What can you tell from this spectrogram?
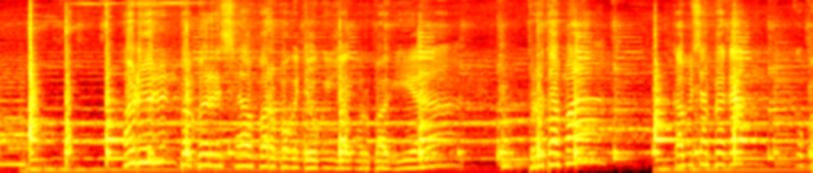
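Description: Live Javanese reog/campursari ensemble playing: sharp hand-drum strokes under a wavering, sliding melody line over a low held note, which breaks off for about a second partway through.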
